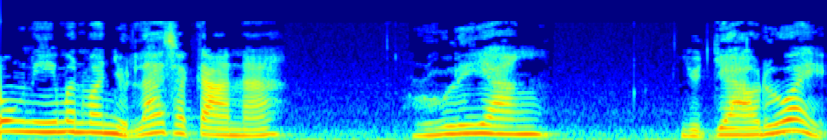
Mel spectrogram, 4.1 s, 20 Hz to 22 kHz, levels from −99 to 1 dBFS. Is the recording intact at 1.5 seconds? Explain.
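Yes, the speech at 1.5 seconds plays through intact, with no dropout, click, distortion or other technical fault at that point.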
